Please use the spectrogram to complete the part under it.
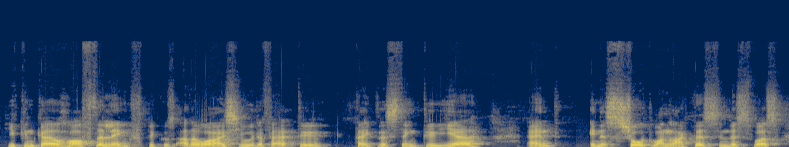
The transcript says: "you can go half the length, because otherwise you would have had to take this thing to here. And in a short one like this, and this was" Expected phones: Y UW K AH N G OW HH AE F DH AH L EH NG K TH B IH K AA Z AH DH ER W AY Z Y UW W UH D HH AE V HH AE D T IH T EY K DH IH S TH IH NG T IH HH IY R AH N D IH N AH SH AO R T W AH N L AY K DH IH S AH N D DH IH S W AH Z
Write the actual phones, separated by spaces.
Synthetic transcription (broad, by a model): Y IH K AH N G OW HH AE F DH AH L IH NG K TH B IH K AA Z AH DH ER W AY Z Y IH W UH D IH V HH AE D T IH T EY K DH IH S TH IH NG T IH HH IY R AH N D IH N AH SH AO R T W AH N L AY K DH IH S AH N DH IH S W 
